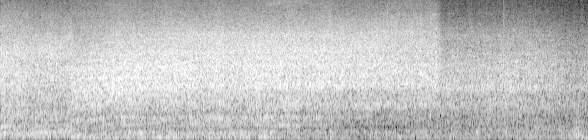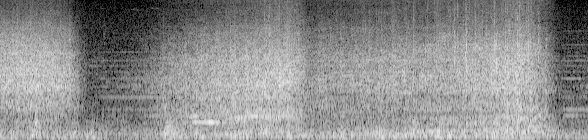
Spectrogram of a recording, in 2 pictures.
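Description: Model train wheels clatter and rumble along the track.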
